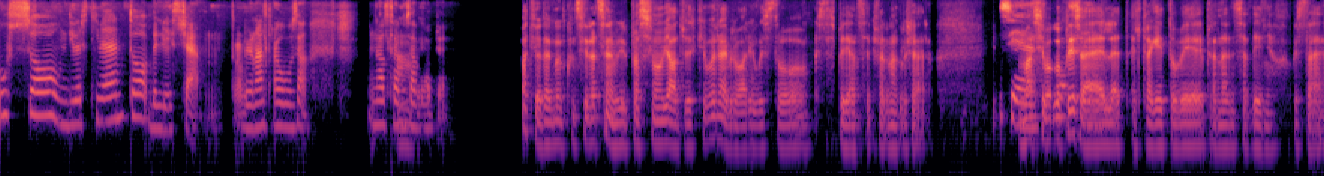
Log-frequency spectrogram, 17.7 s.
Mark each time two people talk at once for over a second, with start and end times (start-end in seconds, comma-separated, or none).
13.3-14.8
